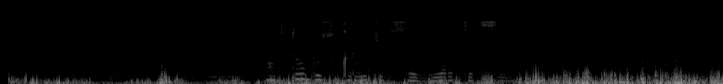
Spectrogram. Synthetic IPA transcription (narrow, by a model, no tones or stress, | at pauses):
ɐft̪obʊskɾutʲɪt̪səvʲertʲɪt̪sə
